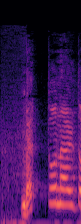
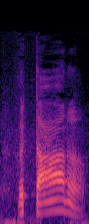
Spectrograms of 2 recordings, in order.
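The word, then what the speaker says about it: McDonald's: 그래 그 못 알아들어 근데 나중에 옆 사람이 딱 물어보는데 뭐 맥도널 맥도널 그래 알아들어 아 맥도널 이러면서 알아들 맥도날드 못 알아듣습니다 그럼 정확하게 발음 안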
